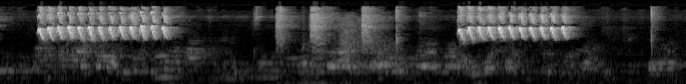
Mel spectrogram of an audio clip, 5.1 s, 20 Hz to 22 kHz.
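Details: Cinereous tit with an elaborate 'isian mewah' repertoire, 3 April 2023, delivering two fast, rattling high trills about a second long with a quieter mix of faint chirps and low hum between them.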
